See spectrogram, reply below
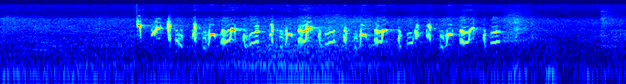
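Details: Sooty-headed bulbul female in breeding condition, calling for males, used as a lure to get them singing: a quick run of scratchy, chattering chirps about two per second, recorded with a steady low rumble underneath.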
